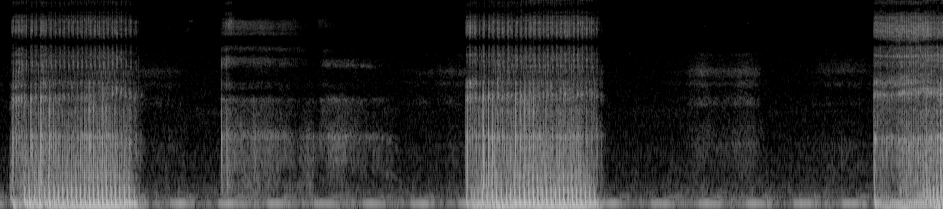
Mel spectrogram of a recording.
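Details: Person snoring loudly on Christmas morning during a road trip, with loud, deep, rattling snores about every four to five seconds and quieter breathing between: heavy snoring.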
